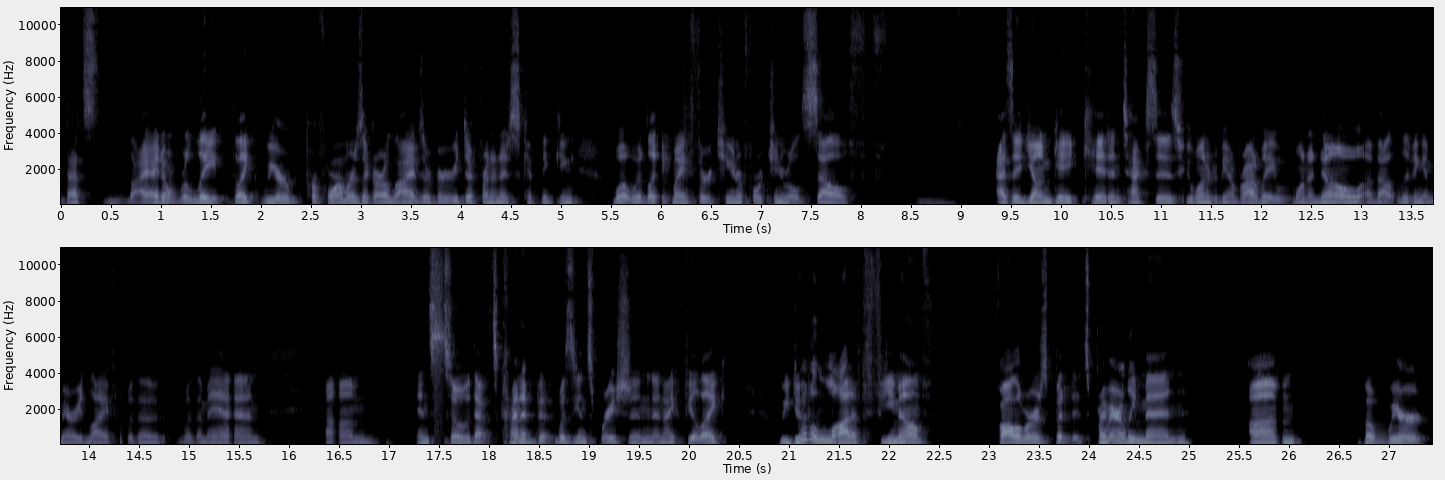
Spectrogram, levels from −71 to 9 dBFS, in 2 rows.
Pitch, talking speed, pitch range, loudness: 105 Hz, 185 wpm, 100-120 Hz, -34 LUFS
